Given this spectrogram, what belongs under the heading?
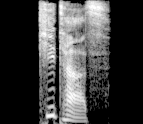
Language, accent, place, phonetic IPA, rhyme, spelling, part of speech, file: German, Germany, Berlin, [ˈkiːtas], -iːtas, Kitas, noun, De-Kitas.ogg
- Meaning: plural of Kita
